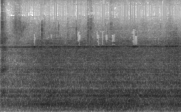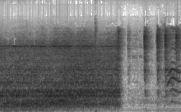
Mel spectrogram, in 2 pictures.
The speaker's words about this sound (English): They did, like, a... Was it a plane? Like, airplane sound? It sounds like an airplane.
